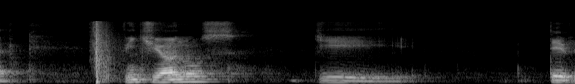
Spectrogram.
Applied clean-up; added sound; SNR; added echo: none; Gunshot, gunfire; 12 dB; reverberation time 0.8 s.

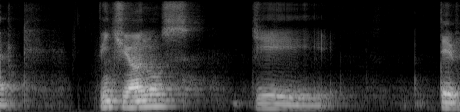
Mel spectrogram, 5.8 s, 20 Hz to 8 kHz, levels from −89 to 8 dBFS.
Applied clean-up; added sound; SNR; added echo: neural separator model SepFormer DNS4.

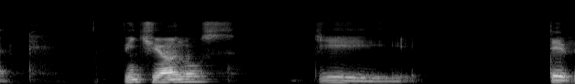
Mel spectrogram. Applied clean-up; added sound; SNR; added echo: neural mask model DeepFilterNet 3.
